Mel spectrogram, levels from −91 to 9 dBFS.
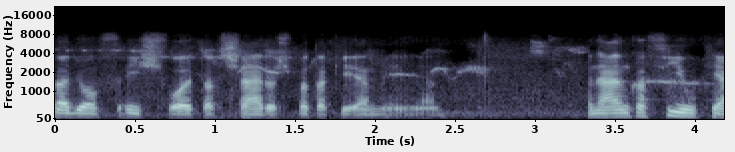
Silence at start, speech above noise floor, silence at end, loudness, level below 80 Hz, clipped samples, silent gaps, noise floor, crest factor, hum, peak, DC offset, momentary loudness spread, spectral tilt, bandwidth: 0 s; 25 dB; 0 s; -21 LUFS; -62 dBFS; under 0.1%; none; -45 dBFS; 20 dB; none; 0 dBFS; under 0.1%; 17 LU; -5.5 dB/octave; 8.4 kHz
